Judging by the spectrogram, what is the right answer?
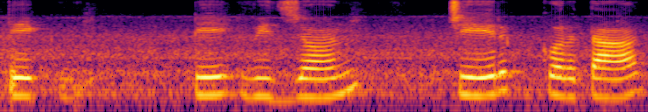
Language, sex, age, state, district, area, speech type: Goan Konkani, female, 30-45, Goa, Murmgao, urban, read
